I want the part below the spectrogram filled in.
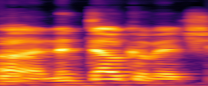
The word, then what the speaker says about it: Nedeljkovic: But Nedeljkovic. I don't know how you pronounce it. – Nedeljkovic, yeah, Alex Nedeljkovic.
